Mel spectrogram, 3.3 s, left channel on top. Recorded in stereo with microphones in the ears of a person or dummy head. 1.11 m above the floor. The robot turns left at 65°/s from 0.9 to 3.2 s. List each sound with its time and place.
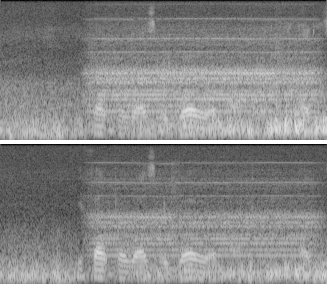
0.8 s a man speaking: 150° right; by 3.3 s 60° left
